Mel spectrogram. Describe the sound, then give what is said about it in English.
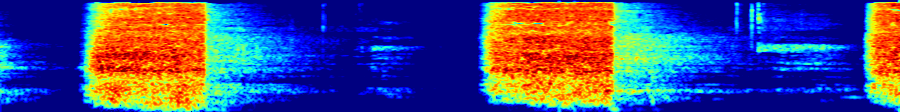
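Someone blows hard into a balloon in long, forceful puffs, three strong rushes of breath with short pauses between them, loud, with no talking. “See, what happens when you blow up a balloon?”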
